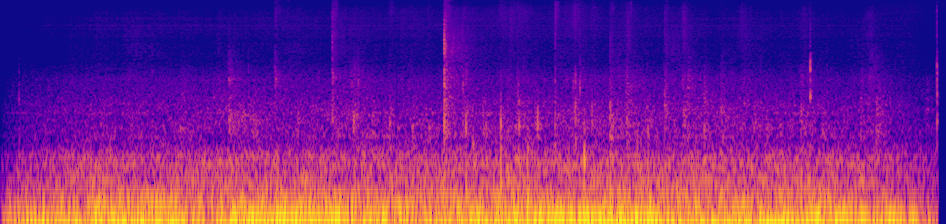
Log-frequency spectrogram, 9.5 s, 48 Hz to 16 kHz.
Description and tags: Person walking in 'Tallers' area in Campus Poblenou with noise of climatization.
Walk, noise, Tallers, climatization, Footsteps, Foot, campus-upf, person, UPF-CS14, ground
